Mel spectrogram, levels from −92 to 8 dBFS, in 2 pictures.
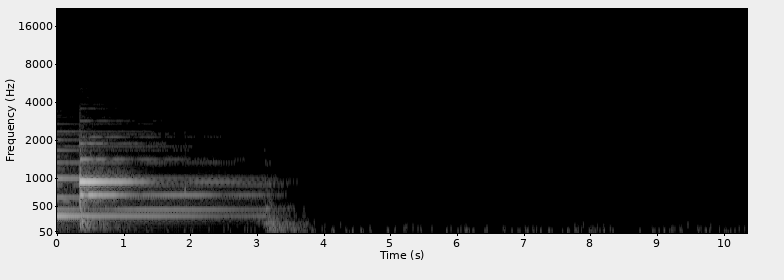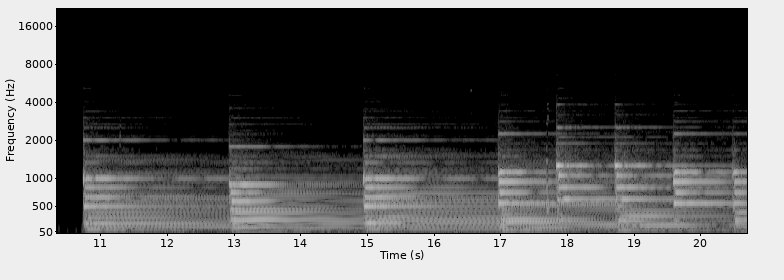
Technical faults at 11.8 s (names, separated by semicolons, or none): none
